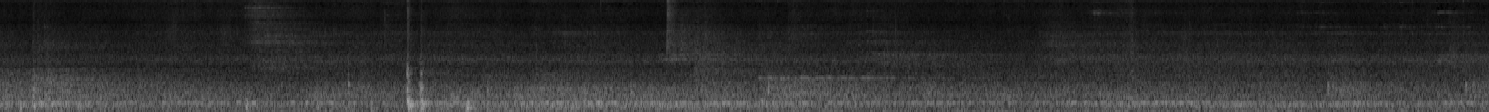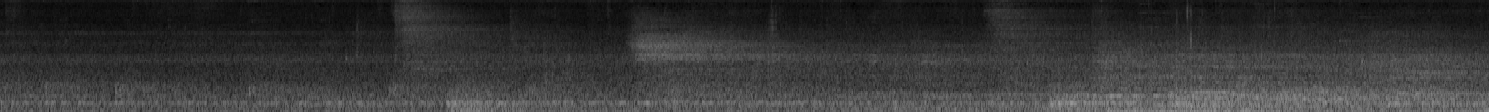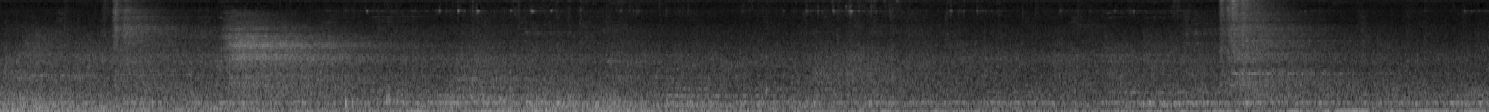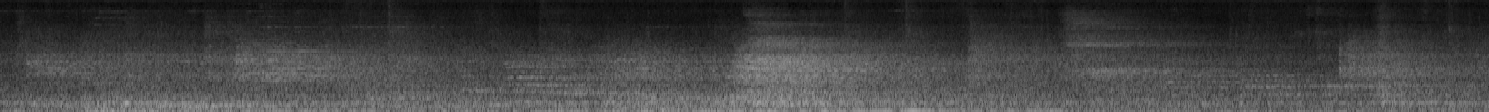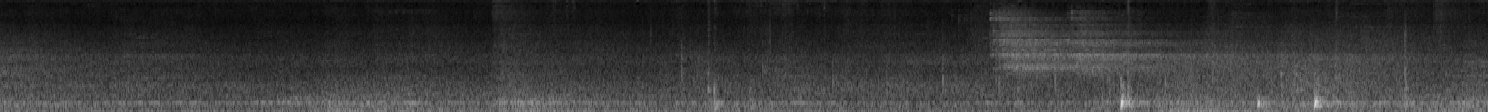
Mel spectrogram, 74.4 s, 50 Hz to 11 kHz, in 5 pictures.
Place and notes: Kapitol, Katedrala
inside of the kathedral, after the celebration
9 June 2010, ~19:00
